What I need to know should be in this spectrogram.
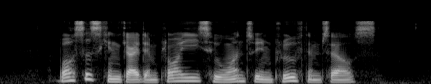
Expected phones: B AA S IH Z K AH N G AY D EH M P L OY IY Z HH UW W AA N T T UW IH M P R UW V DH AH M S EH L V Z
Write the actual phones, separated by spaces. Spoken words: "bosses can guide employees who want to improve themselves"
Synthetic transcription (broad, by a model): B AA S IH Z K AH N G AY D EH M P L OY IY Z HH UW W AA N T T UW IH M P R UW V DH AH M S EH L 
